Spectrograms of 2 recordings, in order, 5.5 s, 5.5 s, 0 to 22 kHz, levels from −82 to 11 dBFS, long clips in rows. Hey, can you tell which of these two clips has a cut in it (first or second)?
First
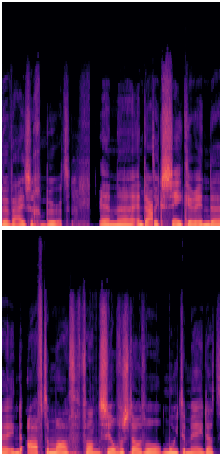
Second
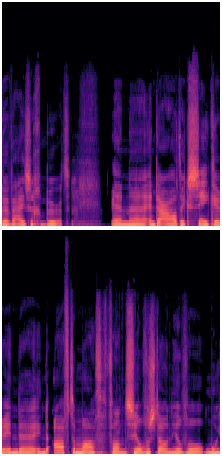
first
